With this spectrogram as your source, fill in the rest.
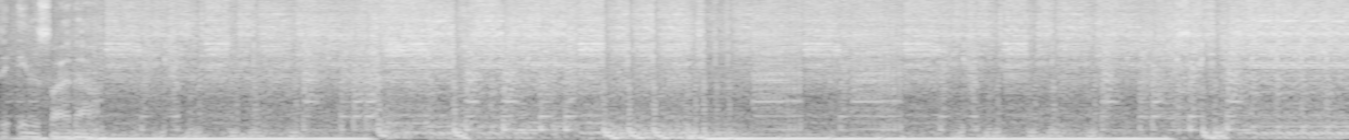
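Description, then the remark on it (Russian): A loud drum and bass track built on a chopped, rapid amen breakbeat, with dense rattling snares and cymbals over long, deep sub-bass swells that drop out and return. “Это совершенно особенный амен трек среди тех, что я слышал.”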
